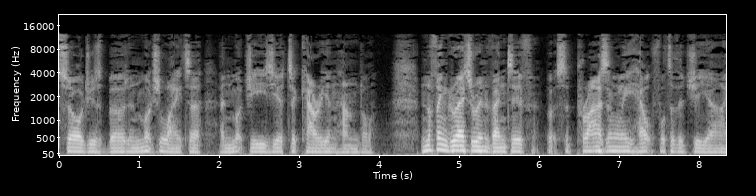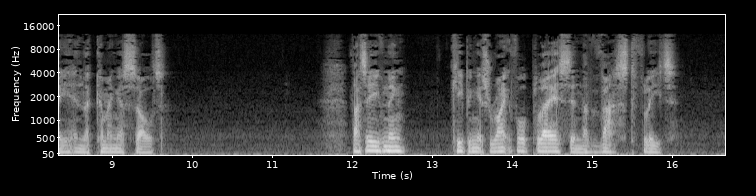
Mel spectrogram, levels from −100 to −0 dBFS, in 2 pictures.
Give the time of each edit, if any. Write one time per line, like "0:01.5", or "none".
0:13.2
